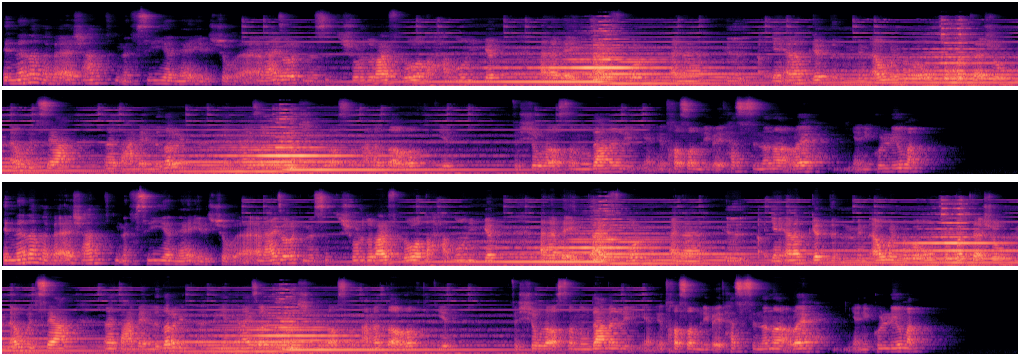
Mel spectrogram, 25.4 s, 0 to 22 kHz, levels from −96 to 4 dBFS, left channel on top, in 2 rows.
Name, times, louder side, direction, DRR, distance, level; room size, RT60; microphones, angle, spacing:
voice 1, 0.0-9.2 9.6-13.5 14.0-17.8 18.1-18.3 19.1-23.0 23.3-24.1, right 3 dB, 85° right, 2 dB, 0.5 m, -27 dB
sound 1, 3.0-3.1 3.3-3.4 4.2-19.5 20.4-20.5 20.7-20.8, left 2 dB, 10° left, 0.5 m, -22 dB
3.8 x 2.0 x 2.3 m, 0.65 s
head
